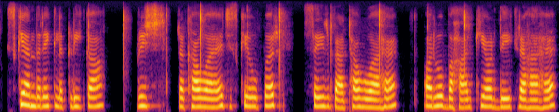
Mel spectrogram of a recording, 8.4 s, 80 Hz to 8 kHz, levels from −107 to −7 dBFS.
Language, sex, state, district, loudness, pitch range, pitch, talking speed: Hindi, female, Uttarakhand, Uttarkashi, -18 LUFS, 220-245 Hz, 235 Hz, 155 wpm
